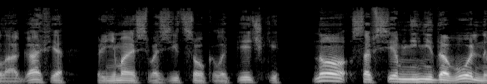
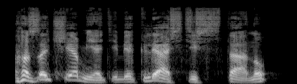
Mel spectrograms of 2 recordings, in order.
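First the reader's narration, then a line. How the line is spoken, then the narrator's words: Laughing. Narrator (Russian): засмеялась Агафья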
